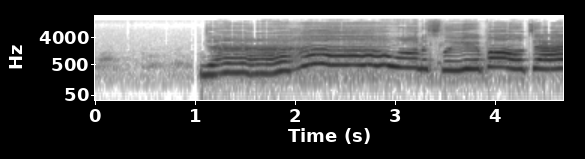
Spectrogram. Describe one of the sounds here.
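A young woman sings close to the microphone.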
